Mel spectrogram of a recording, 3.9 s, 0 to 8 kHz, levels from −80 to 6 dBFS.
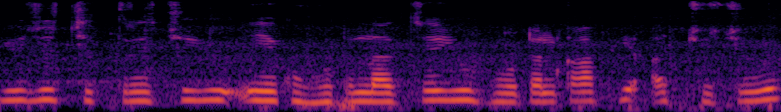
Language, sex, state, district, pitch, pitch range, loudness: Garhwali, female, Uttarakhand, Tehri Garhwal, 205 Hz, 190-220 Hz, -33 LUFS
